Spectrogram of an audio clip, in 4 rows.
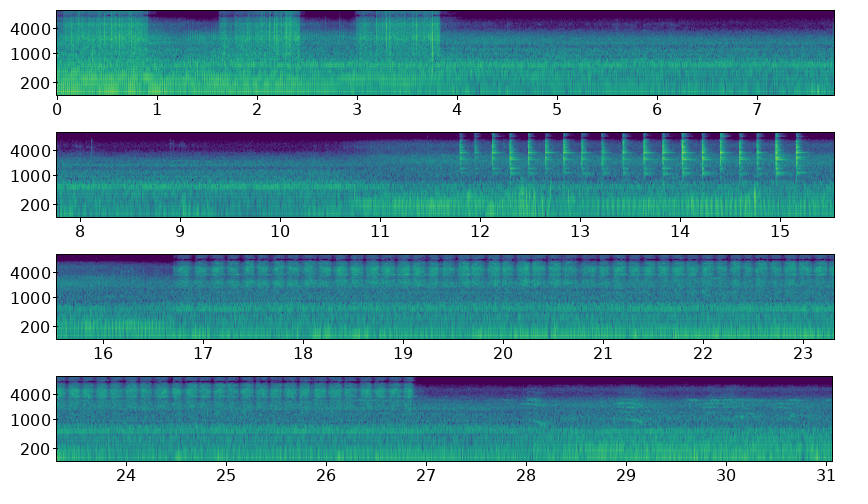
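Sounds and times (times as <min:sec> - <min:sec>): rapid scraping on metal: 0:00.0 - 0:03.9, 0:16.7 - 0:26.9.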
